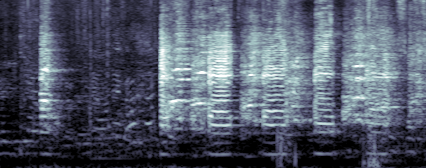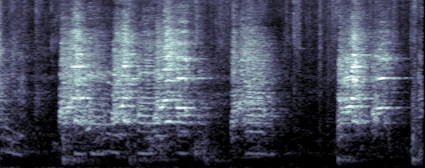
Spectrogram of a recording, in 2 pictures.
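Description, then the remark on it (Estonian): Geese honk loudly and repeatedly in overlapping bursts, a noisy flock calling with short pauses between the harsh, nasal cries, at the Kiek in de Kök tower on its opening day. “Kikendi kökitorni, kus avapäeval kõndisid treppe mööda kitsed, kus valju häält tegid haned ja kuked”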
